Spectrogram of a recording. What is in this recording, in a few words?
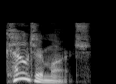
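"countermarch", British English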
